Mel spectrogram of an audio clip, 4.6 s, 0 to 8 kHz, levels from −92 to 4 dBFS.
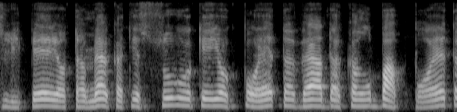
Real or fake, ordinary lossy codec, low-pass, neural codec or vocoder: fake; Opus, 64 kbps; 7.2 kHz; vocoder, 22.05 kHz, 80 mel bands, HiFi-GAN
